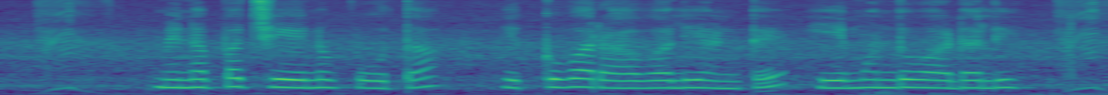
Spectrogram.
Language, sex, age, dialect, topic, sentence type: Telugu, female, 41-45, Utterandhra, agriculture, question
